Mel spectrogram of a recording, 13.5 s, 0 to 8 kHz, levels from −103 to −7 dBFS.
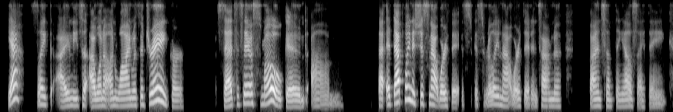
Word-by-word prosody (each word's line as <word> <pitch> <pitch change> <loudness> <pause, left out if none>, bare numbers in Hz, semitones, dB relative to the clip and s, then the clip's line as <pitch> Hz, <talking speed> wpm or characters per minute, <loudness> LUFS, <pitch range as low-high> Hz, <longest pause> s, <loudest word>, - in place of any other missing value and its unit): yeah, 380 - +5 0.3
it's - - -30
like, 215 -1 -2 0.2
"I 165 +3 -1
need 185 -1 -6
to - - -2
I 170 - +4
wanna 180 +2 -1
unwind 185 +1 -1
with 195 +2 -6
a 215 - -3
drink 270 - +5
or, 160 -1 -7 0.7
sad 170 +3 +1
to 220 - -14
say, 245 +3 +1
a 250 - +1
smoke," 230 - +5
and, 155 0 0
um 110 +5 -11 0.8
a - - 0
at 220 +2 0
that 280 +2 +8
point, 345 -3 +2
it's 255 -1 -4
just 240 +1 -4
not 220 -5 +3
worth 180 0 0
it, 285 0 -5
it's - - -17
it's - - -15
really 220 0 -3
not 180 -3 -4
worth 185 - -5
it - - -5
in - - -11
time 175 -1 -5
to 170 -1 -7 0.6
find 180 0 -2
something 170 -2 -9
else, 170 - -5
I 160 - -11
think. 80 0 -13
185 Hz, 190 wpm, -25 LUFS, 175-235 Hz, 0.8 s, that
